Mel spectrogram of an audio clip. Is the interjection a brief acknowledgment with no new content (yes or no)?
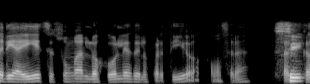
no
